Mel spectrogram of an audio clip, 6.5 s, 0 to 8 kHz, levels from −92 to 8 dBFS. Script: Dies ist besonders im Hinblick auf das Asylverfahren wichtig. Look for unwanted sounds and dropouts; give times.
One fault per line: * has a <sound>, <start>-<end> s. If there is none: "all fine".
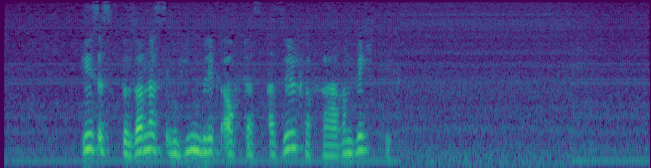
all fine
